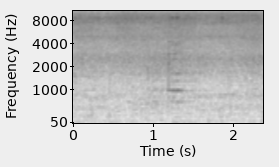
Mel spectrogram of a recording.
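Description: Steady hiss-like din of a working shearing shed, with electric shearing handpieces running on the stands.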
